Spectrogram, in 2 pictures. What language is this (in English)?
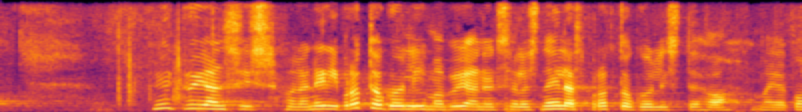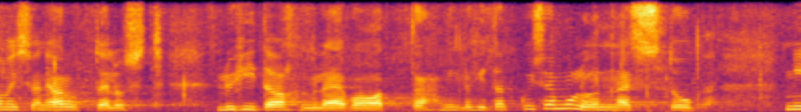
Estonian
